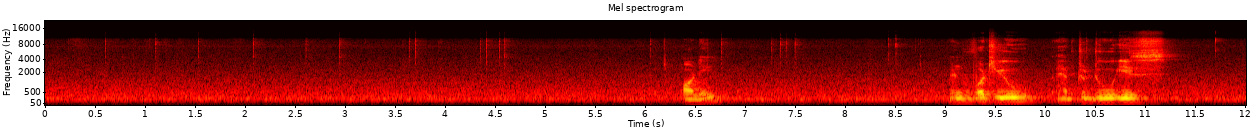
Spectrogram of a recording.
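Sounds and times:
microphone hiss: 0.0s - 12.0s
computer mouse clicks: 0.6s - 4.7s, 6.0s - 7.6s, 8.4s - 8.8s.

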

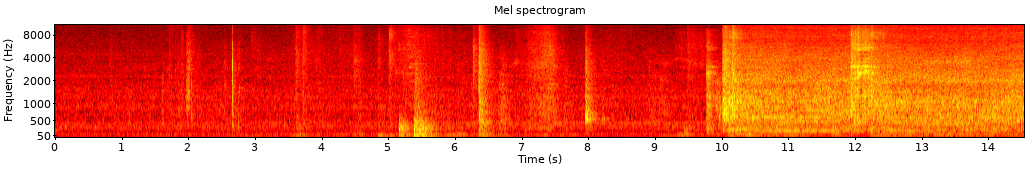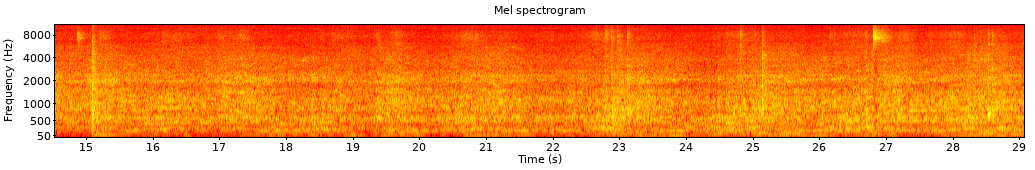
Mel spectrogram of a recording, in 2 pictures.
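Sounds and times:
electric mixer motor hum: 10.0s - 29.0s.

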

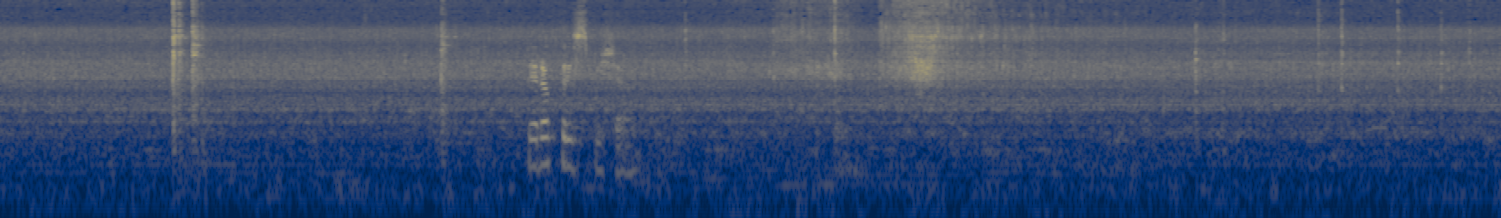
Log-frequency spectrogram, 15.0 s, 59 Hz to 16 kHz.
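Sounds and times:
food sizzling in hot oil: 4.1s - 14.9s.

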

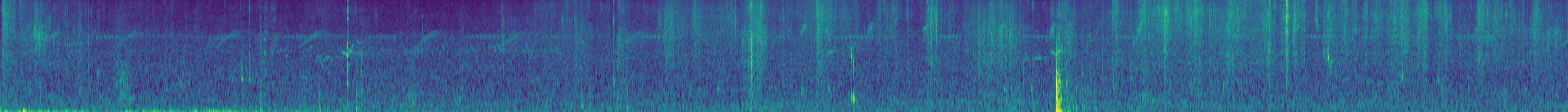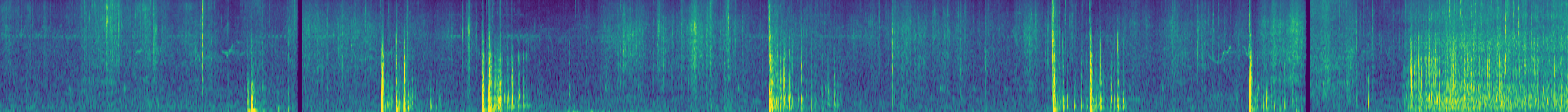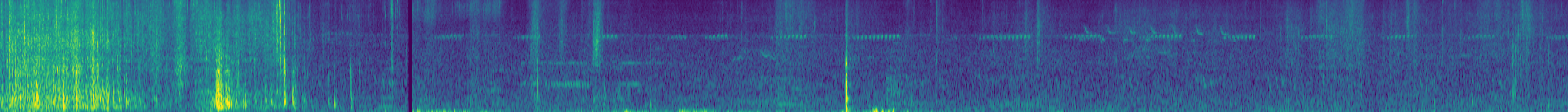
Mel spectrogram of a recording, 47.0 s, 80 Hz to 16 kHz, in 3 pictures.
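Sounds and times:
insect chirping: 0.1s - 47.0s
apples rattling into basket: 18.1s - 21.1s, 23.4s - 24.2s, 26.2s - 27.1s, 28.1s - 35.0s
apples knocking: 19.4s - 21.1s, 23.4s - 24.1s, 26.2s - 27.0s.

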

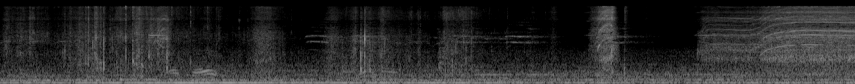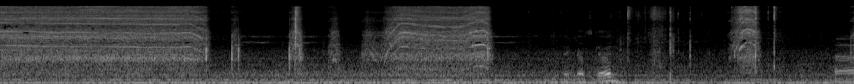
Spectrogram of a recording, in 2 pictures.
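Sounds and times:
cordless drill whining: 5.9s - 6.2s, 7.0s - 13.5s, 15.8s - 16.2s.

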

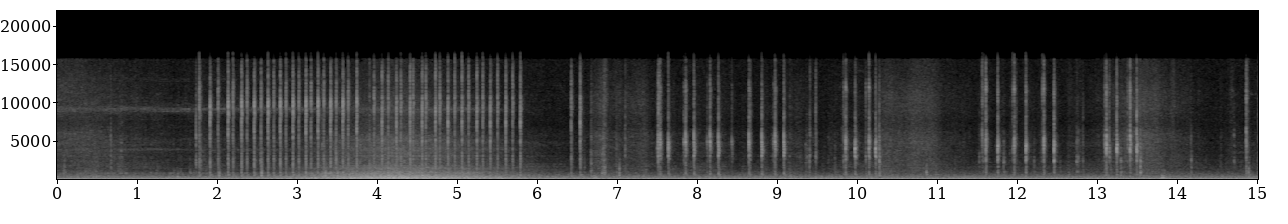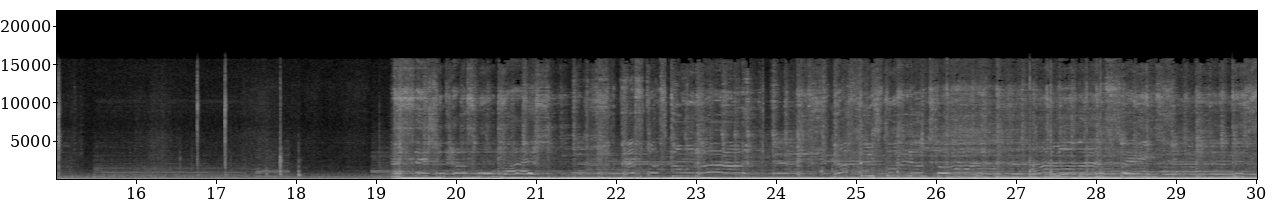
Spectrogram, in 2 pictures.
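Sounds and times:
low cabin hum: 0.0s - 30.0s
keys clicking against dashboard: 1.7s - 5.8s, 7.5s - 10.3s, 11.5s - 13.6s
faint electronic tones: 15.5s - 18.1s.

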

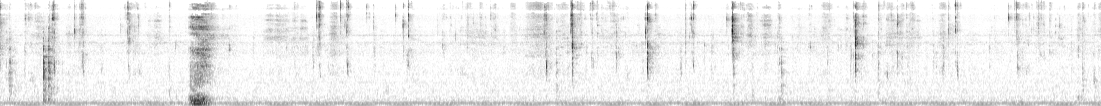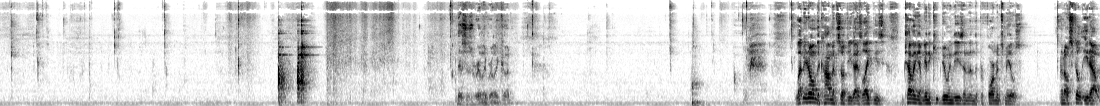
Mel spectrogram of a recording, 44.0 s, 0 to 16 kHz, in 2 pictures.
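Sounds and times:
person chewing: 0.0s - 3.7s, 5.7s - 27.5s, 30.3s - 31.2s, 32.4s - 37.9s
faint low hum: 0.0s - 44.0s
paper towel rustling: 28.4s - 32.3s.

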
